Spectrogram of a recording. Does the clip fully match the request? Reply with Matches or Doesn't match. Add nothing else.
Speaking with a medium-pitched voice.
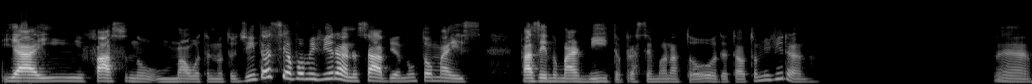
Matches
